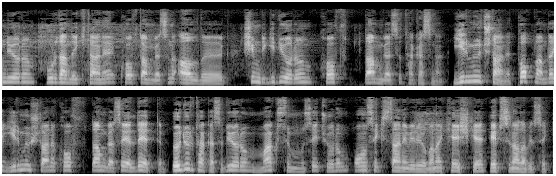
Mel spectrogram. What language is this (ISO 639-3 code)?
tur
